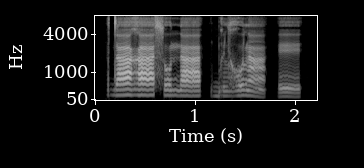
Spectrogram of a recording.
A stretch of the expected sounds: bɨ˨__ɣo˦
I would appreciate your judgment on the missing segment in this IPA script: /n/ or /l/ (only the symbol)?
l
